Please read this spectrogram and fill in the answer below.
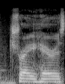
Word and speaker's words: Trehy Harris: okay yeah uh i'm on i'm on instagram trey harris is the name let me spell that for y'all cause i got a crazy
